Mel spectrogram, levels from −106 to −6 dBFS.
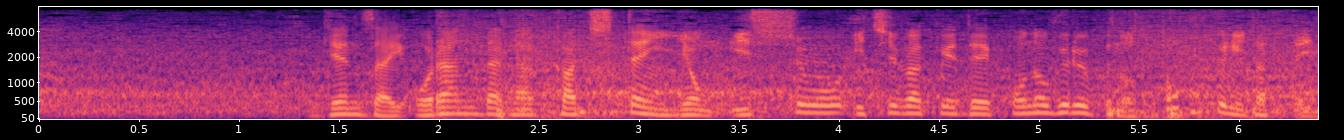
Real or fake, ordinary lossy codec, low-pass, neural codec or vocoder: fake; none; 7.2 kHz; codec, 16 kHz, 8 kbps, FreqCodec, larger model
